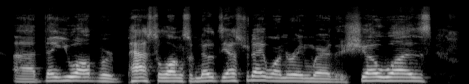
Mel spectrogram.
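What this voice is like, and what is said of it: Hoarse, worn-out voice. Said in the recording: “my voice is shot ... I got sick”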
